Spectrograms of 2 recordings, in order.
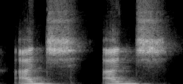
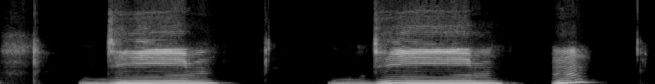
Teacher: The middle tongue is touching straight opposite of upper palate.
